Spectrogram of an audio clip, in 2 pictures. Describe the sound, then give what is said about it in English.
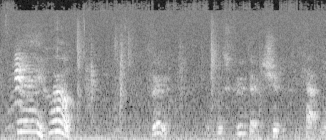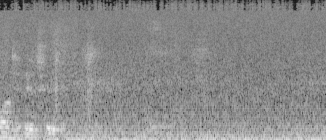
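A cat, being lifted onto a counter to eat her food, gives one loud, drawn-out meow at the start, followed by several softer, shorter vocal sounds over a steady low background hiss. “I'm going to lift my cat onto the counter, which she's quite capable of jumping up to, so she can eat her food”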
